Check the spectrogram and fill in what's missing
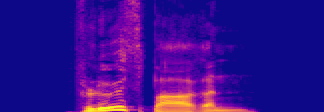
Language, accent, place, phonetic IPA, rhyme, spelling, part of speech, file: German, Germany, Berlin, [ˈfløːsbaːʁən], -øːsbaːʁən, flößbaren, adjective, De-flößbaren.ogg
- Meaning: inflection of flößbar: 1. strong genitive masculine/neuter singular 2. weak/mixed genitive/dative all-gender singular 3. strong/weak/mixed accusative masculine singular 4. strong dative plural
